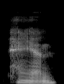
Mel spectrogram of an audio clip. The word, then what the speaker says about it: Pin: And so they pronounce her last name as pan.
